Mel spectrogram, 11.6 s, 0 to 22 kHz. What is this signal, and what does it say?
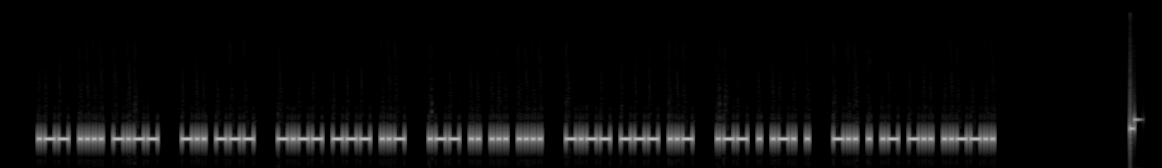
Morse code, heard as a keyed tone, about 34 wpm, 700 Hz. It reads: WHY DO YOU WISH YOU WERE DEAD?
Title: Sentences from Top 1600 Words 35wpm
